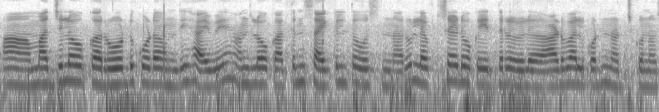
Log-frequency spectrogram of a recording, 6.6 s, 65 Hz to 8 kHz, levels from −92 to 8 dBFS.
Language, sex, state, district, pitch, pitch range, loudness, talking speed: Telugu, female, Telangana, Karimnagar, 215 Hz, 205-230 Hz, -27 LUFS, 180 wpm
